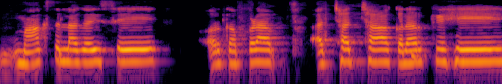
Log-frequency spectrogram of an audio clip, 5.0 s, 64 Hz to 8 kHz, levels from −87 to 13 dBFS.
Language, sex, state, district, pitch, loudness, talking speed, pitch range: Chhattisgarhi, female, Chhattisgarh, Jashpur, 230 Hz, -14 LUFS, 130 wpm, 225-235 Hz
